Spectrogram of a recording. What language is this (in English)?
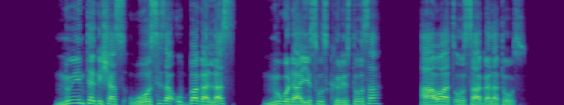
Gamo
